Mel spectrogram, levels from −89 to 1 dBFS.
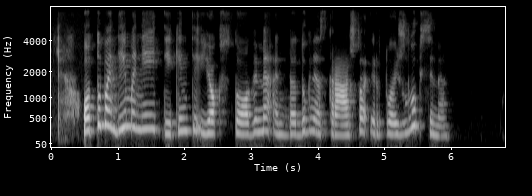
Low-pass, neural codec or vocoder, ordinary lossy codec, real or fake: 7.2 kHz; codec, 16 kHz, 6 kbps, DAC; Opus, 64 kbps; fake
